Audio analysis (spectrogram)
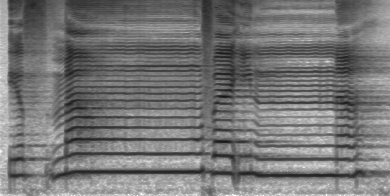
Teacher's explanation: Karena ada tanwin fathah menghadapi huruf fa. Maka cara membunyikannya, bunyi tanwinnya samar-samar. Kita siap-siap ke makhraj huruf fa disertai bunyi dengung. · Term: ikhfa awsat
